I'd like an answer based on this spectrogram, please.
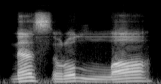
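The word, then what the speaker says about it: نصر الله: Ketika mengucapkan Nasrullah, Allah pengucapannya tebal. Ini pelajaran sebelumnya ya. Allah tebal. Nasrullah.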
